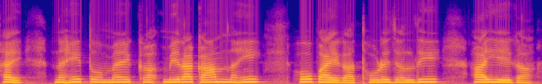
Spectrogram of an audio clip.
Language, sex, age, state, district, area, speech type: Hindi, female, 30-45, Madhya Pradesh, Betul, rural, spontaneous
